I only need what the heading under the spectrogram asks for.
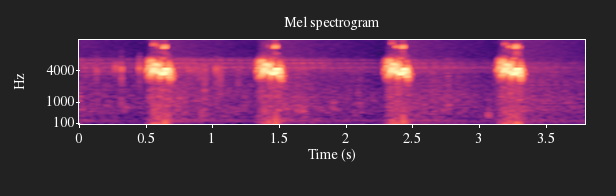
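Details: Osprey pair at their nest on Kent Island, Maryland, filmed by a nest camera on 26 July 2018 in the early afternoon; four short, sharp, high chirps, evenly spaced roughly one second apart, with silence between.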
